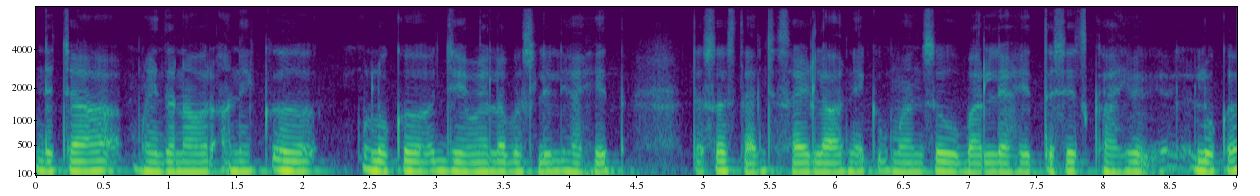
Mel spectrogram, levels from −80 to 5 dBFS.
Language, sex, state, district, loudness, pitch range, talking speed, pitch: Marathi, male, Maharashtra, Pune, -16 LUFS, 120-130 Hz, 135 wpm, 125 Hz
